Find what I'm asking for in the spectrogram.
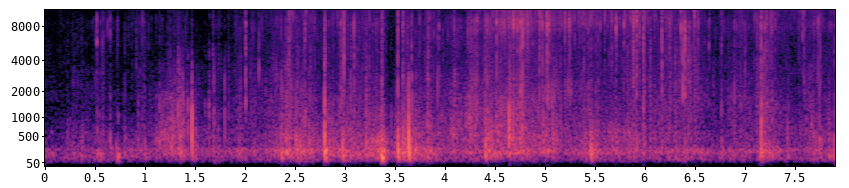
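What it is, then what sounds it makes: Sequin cushion being scratched. A soft, stuffed black and gold reversible sequin cushion rests on a lap while fingertips and nails scratch and brush across its sequins. The result is a quiet, continuous crinkling and scratching texture with many small, sharp clicks, mostly low-mid in tone with faint bright edges.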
